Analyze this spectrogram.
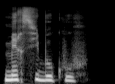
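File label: "merci beaucoup", French, female; flashcards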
